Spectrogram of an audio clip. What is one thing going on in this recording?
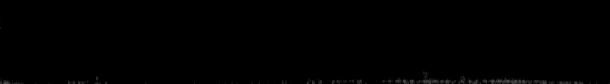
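A marker squeaks on a glass board.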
